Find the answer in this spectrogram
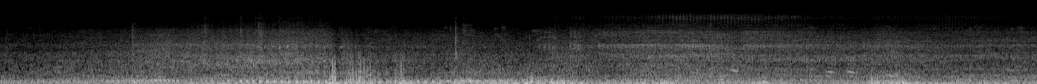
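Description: Street sounds in a cobbled lane: a motor scooter running past, loudest about three seconds in, with indistinct voices of passers-by.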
